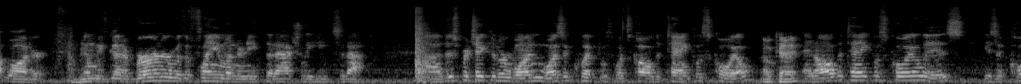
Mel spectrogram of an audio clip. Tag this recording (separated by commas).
Speech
